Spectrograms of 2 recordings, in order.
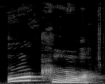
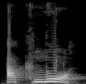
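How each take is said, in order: First: The first vowel sounds like a full 'o'. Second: The first vowel sounds like 'a'. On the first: "You write окно" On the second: "but you say окно"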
